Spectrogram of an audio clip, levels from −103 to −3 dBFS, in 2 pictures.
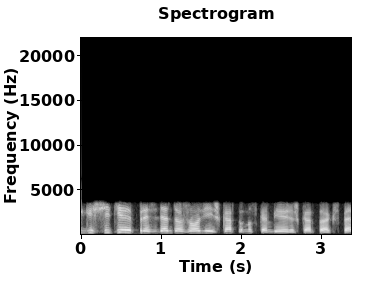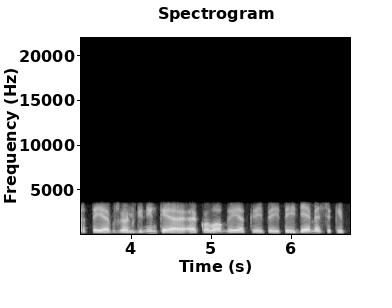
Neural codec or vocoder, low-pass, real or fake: none; 3.6 kHz; real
